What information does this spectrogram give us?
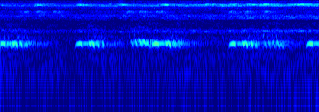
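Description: An owl gives short, wavering mid-pitched hoots, each about half a second long, repeated roughly every second, over a steady high buzz of insects.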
